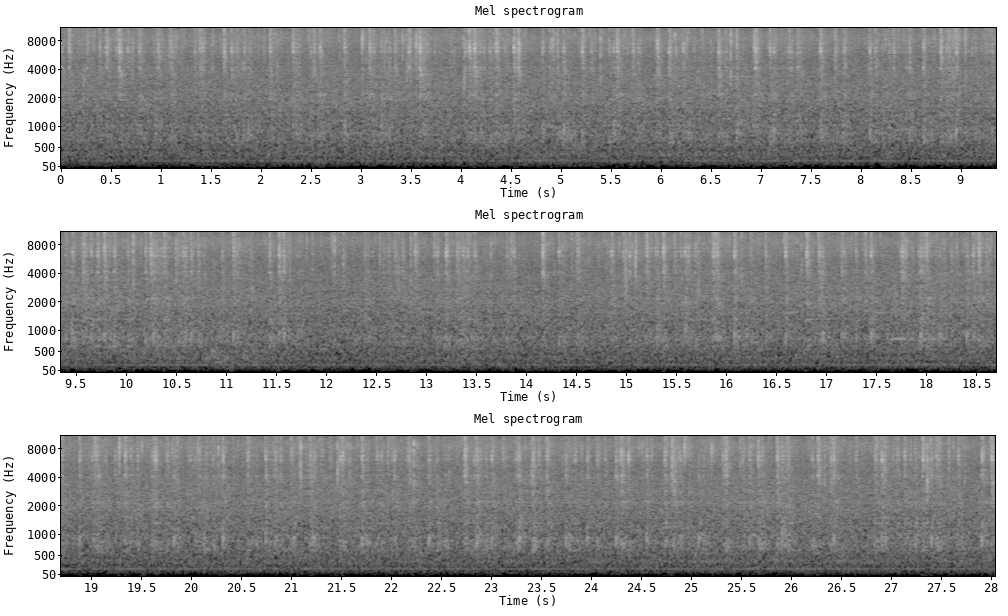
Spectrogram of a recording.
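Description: Steady rain falling: a dense, even patter of drops, with a faint steady low hum underneath.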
